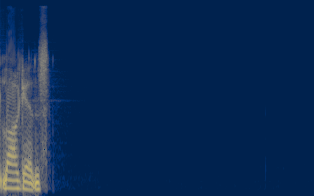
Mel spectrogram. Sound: pause

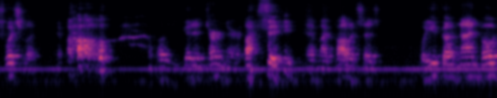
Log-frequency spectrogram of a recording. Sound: laughs

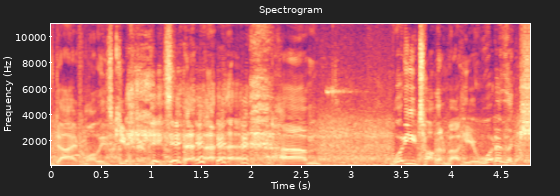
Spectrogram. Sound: both laughing

